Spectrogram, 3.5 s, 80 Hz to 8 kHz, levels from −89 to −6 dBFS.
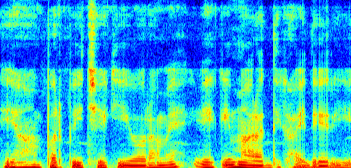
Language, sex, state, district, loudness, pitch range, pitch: Hindi, male, Himachal Pradesh, Shimla, -16 LUFS, 110-125 Hz, 115 Hz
